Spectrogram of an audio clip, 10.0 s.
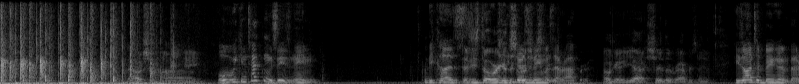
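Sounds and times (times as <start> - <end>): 
audience applause: 0.0 - 2.2
speech: 1.8 - 2.0, 2.7 - 4.1, 5.3 - 9.9.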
